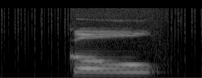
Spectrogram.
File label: "gou1", Chinese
